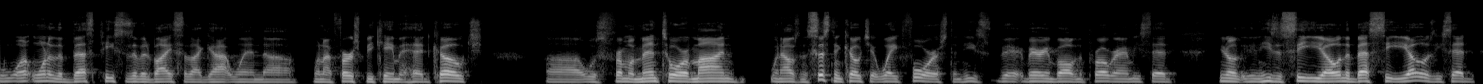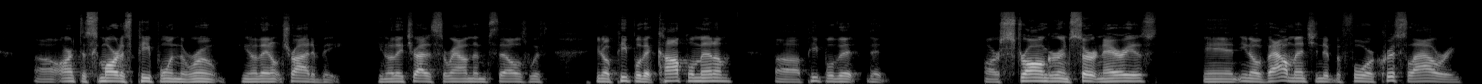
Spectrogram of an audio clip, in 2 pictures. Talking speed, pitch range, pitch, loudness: 210 wpm, 125-145 Hz, 135 Hz, -27 LUFS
